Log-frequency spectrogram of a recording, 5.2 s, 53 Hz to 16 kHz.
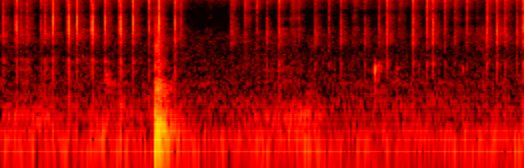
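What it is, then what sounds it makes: Glass nail polish bottle. Long nails tap rapidly along a small, full glass nail polish bottle with an orange plastic cap and a barcode label, making about 31 quick, bright, clicky taps. A louder, scratchy burst comes around the middle, followed by a short pause before the tapping resumes at a steady pace.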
